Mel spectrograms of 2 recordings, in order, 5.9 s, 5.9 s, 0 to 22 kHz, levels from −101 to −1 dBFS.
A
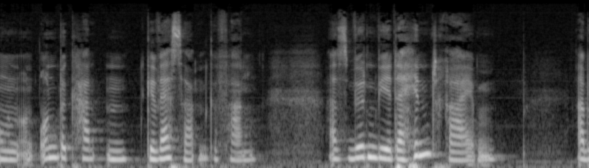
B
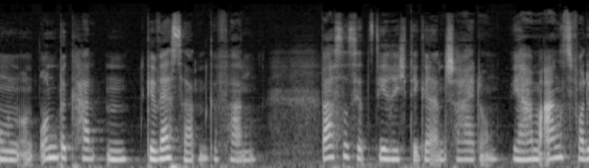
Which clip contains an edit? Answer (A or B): B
